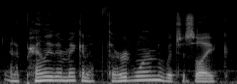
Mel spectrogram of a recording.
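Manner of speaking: ordinary delivery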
